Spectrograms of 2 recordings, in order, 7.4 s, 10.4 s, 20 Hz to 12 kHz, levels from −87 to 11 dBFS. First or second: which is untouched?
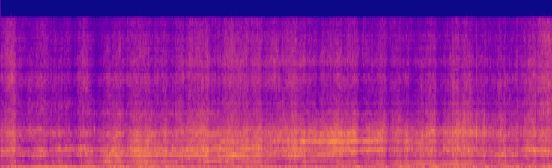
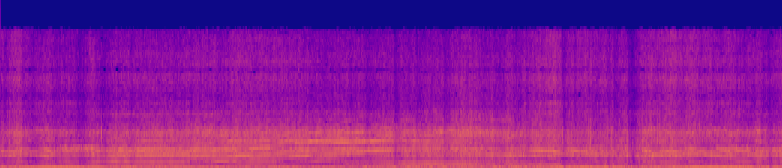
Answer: second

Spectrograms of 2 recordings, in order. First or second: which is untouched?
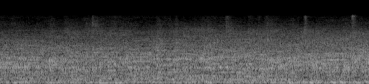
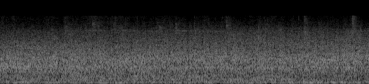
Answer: second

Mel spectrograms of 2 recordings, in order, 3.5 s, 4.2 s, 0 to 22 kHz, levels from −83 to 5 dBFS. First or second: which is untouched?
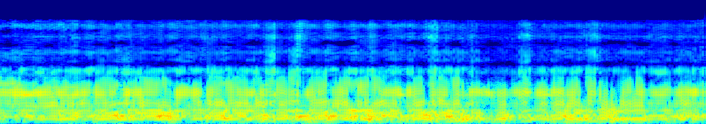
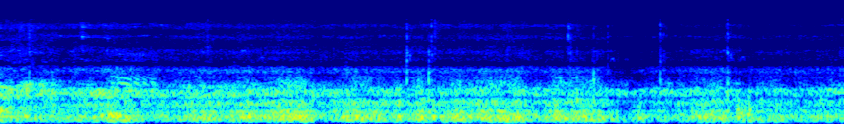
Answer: second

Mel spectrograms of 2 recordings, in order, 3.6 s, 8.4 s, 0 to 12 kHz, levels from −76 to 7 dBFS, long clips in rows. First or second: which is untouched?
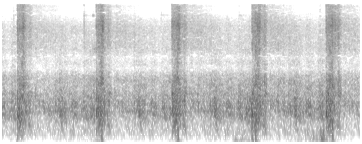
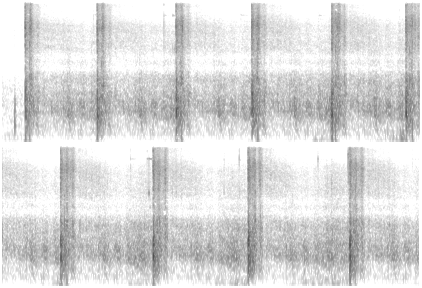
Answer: second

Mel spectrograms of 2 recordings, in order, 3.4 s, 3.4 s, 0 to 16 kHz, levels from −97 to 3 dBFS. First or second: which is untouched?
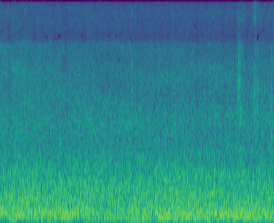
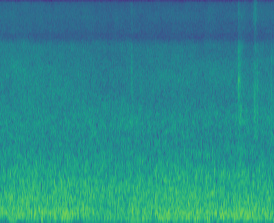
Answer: first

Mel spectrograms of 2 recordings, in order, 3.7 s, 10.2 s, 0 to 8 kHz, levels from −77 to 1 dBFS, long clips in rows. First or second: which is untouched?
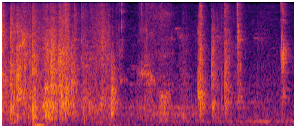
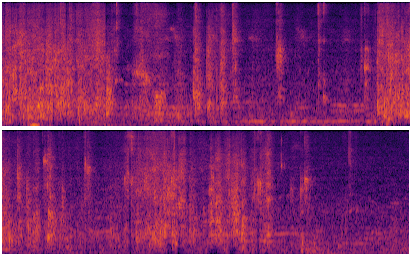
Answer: first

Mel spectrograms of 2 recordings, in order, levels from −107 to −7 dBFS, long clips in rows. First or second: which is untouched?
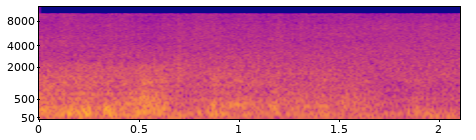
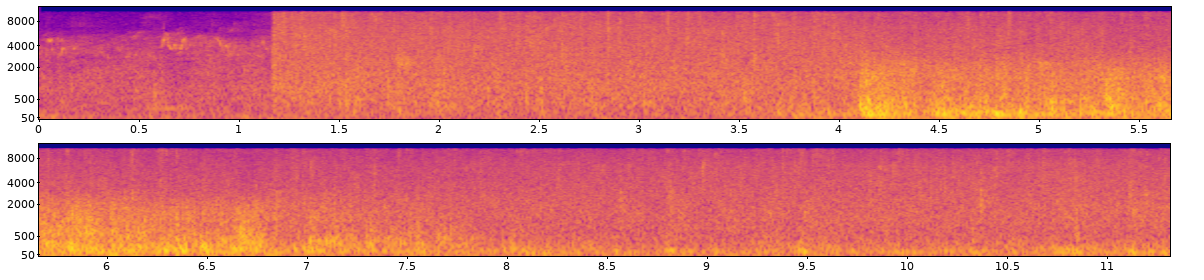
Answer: second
